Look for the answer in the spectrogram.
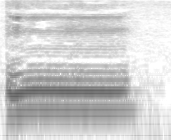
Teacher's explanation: كذلك لا يقول العربي إ، فإن وجد ذلك في كلامه أبدل الهمزة الساكنة ياء مجانسة لكسرة الهمزة الأولى فيصير النطق إي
